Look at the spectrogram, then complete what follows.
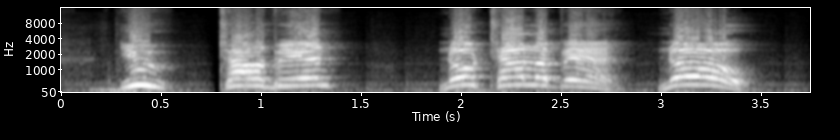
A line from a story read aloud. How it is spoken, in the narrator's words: the man shouted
